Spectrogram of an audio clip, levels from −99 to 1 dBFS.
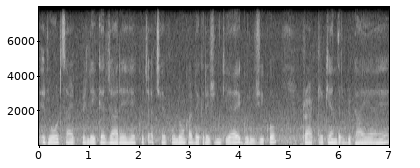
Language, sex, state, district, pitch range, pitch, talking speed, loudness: Hindi, female, Punjab, Kapurthala, 170-180 Hz, 175 Hz, 180 wpm, -15 LUFS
